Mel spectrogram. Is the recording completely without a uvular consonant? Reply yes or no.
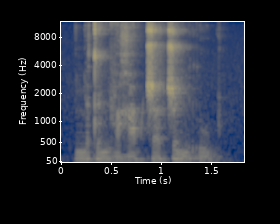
no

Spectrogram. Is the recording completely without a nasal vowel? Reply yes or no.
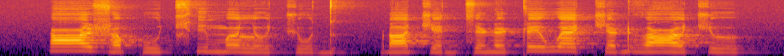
yes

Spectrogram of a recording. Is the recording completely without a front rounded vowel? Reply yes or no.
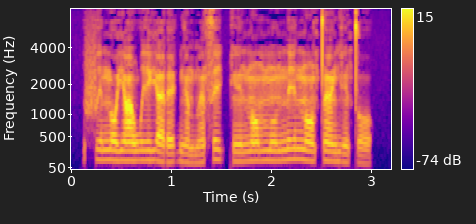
yes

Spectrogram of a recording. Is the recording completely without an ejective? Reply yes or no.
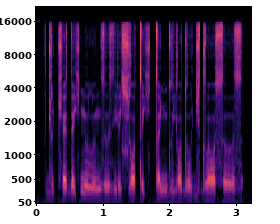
yes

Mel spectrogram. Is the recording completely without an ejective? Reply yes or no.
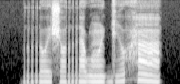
yes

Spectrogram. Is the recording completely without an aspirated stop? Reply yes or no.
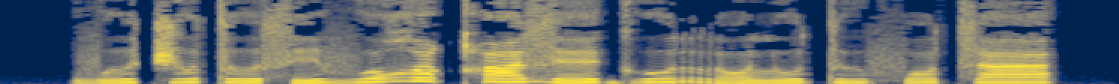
no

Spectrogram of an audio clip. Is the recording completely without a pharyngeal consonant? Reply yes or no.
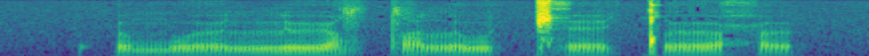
no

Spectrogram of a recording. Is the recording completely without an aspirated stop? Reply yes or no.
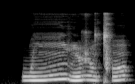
no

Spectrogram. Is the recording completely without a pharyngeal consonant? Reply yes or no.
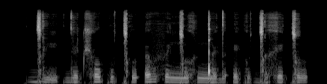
yes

